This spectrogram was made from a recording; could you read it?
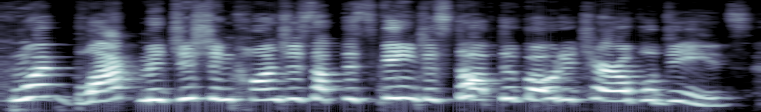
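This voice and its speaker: A woman's voice: extremely high pitch, fairly even intonation, a little fast, pushed and bright. A young woman playing a grieving, furious noble widow in a Shakespearean radio play, declamatory and scornful. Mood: outraged, fearful. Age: young adult. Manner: declamatory, impassioned. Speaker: acting student.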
